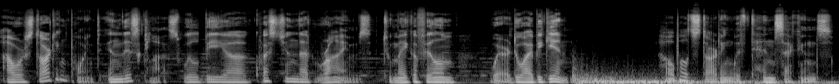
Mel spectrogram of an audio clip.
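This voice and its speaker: Man from Iceland, film teacher, very gravelly, lowish voice, relaxed and encouraging, faint music behind. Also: normal speed. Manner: relaxed, gently encouraging, with fillers when talking off the cuff. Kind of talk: online class lesson. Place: outdoors in nature. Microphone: phone recording nearby.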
